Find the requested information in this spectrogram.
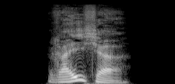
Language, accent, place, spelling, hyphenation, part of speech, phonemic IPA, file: German, Germany, Berlin, Reicher, Rei‧cher, noun, /ˈʁaɪ̯çɐ/, De-Reicher.ogg
- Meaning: 1. rich person (male or of unspecified gender) 2. inflection of Reiche: strong genitive/dative singular 3. inflection of Reiche: strong genitive plural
